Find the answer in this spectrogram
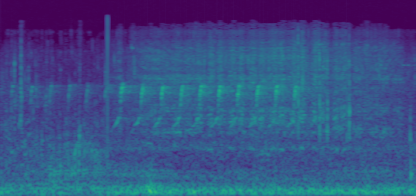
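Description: A bird calling a rapid series of short, falling notes, about five a second for some two and a half seconds, starting about a second in, over a steady low rumble.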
